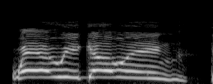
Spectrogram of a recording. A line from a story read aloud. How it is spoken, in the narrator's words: The youngest of them, a Galeoth adolescent with the strange name of Heresius, began shrieking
